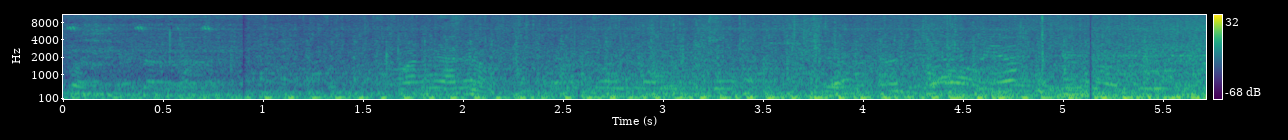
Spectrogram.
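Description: A crowd of men talks and calls out excitedly outdoors.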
